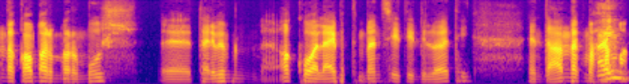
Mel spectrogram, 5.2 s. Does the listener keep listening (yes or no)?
yes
